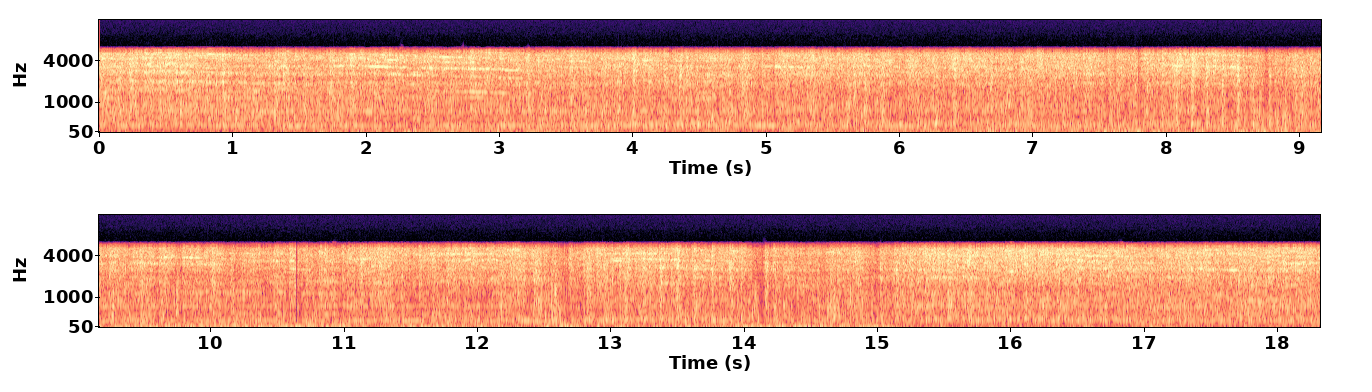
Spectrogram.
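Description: Empty intermodal well cars of a BNSF freight train rolling past close by: a steady, loud noise of steel wheels running on the rails.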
